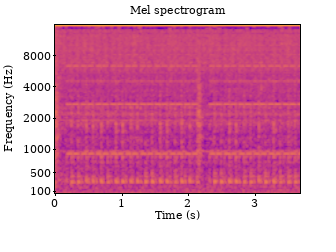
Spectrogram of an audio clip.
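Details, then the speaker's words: Repaired Atari 1050 floppy disk drive, half-assembled, loading in Atari 800 compatibility mode: soft motor hum, faint steady tone, light ticking about twice a second; spinning and reading normally. "now let's see if we can load it works if the option key again to go into 800 Atari 800 compatibility mode and it seems to be loading"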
